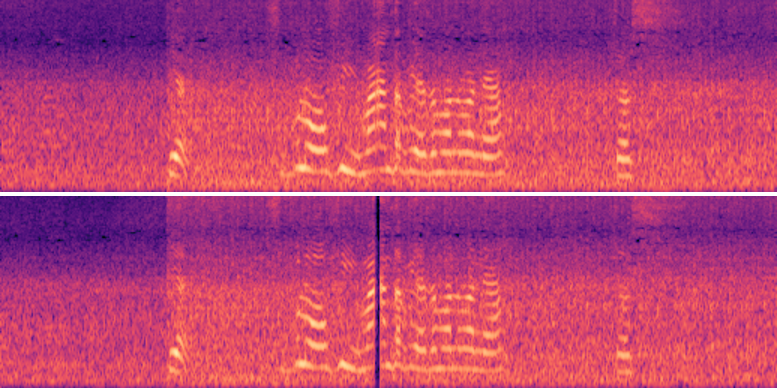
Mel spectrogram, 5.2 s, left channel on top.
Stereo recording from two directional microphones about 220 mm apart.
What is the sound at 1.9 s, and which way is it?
Speech, centre (ahead or behind).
